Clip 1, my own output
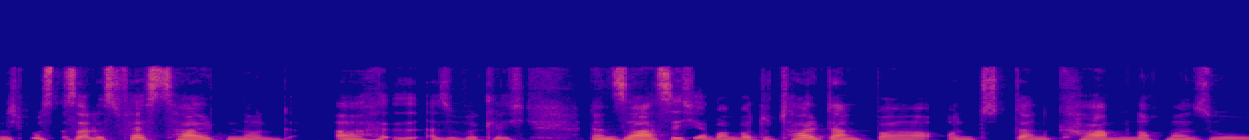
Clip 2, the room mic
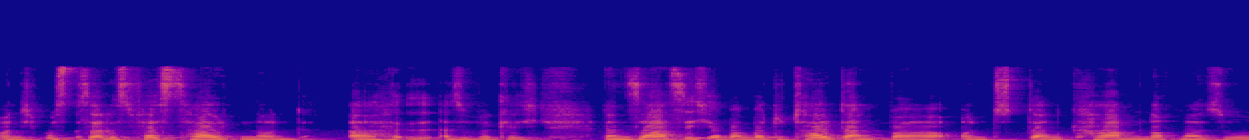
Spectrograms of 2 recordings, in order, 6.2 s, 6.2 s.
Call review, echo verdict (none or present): present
